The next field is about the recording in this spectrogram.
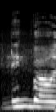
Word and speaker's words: Ningbo: Fresh off the Ningbo. Am I saying this correctly? – Ningbo is where it happened.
